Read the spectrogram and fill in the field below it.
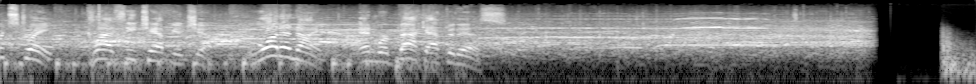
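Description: Young women shriek and cheer excitedly close by.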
